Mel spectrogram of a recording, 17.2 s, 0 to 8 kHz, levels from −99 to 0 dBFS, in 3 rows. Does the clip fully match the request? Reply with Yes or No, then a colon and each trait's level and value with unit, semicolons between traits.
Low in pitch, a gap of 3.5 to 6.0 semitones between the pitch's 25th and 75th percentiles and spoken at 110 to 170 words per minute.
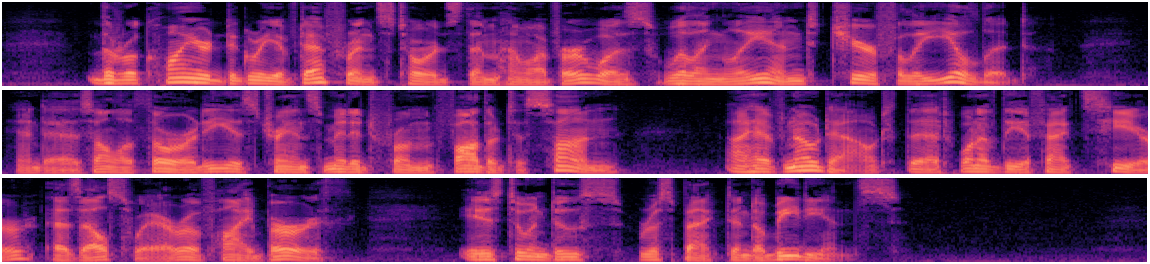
Yes: very low, 95 Hz; average, 4.5 semitones; average, 155 wpm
